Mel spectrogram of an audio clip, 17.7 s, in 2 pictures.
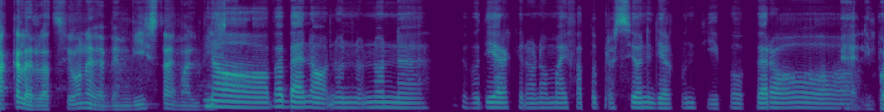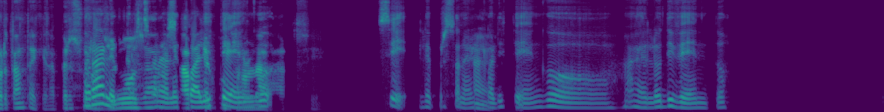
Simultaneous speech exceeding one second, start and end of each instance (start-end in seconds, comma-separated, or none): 9.6-11.6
